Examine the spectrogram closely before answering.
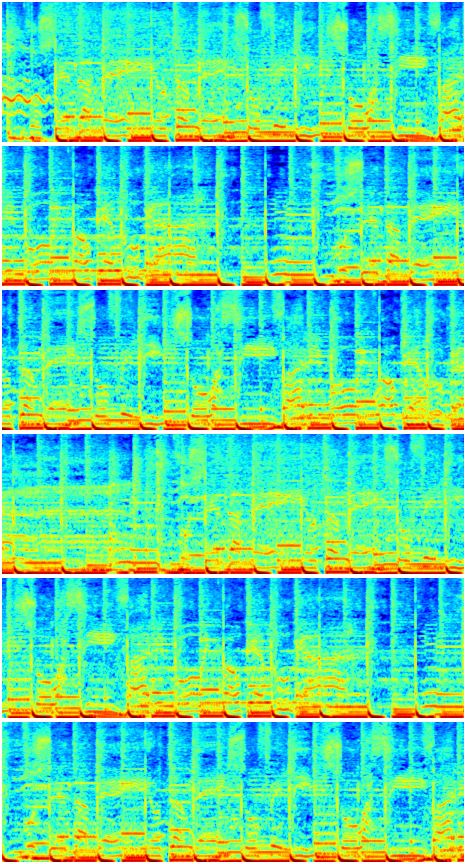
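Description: A loud, upbeat pop song plays continuously with a steady beat, punchy bass and bright layered synths, with no speaking voice over it.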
